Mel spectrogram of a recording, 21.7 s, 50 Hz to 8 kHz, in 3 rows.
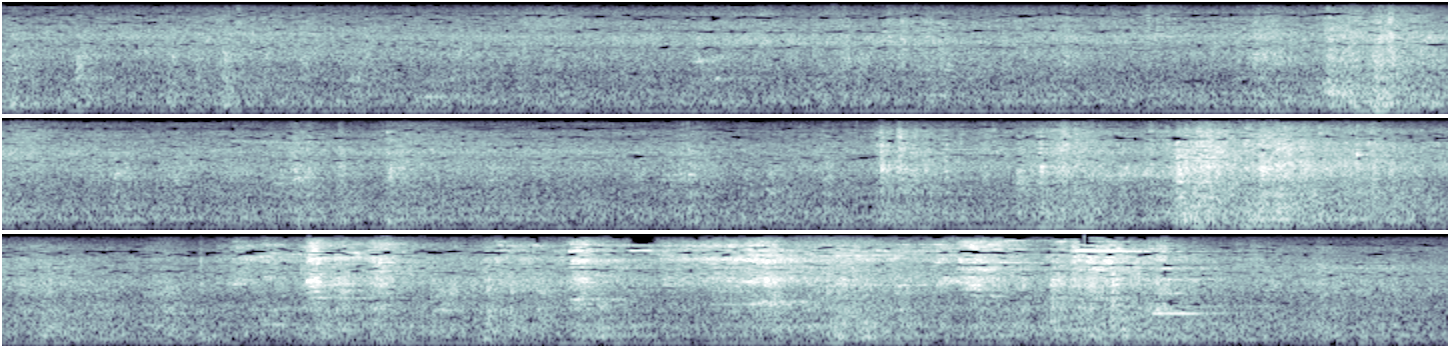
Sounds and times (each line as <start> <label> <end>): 0.0 machines 21.6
